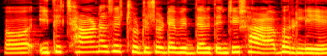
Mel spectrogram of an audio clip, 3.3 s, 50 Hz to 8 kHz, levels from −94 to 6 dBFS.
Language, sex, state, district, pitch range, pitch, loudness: Marathi, female, Maharashtra, Aurangabad, 235-270 Hz, 250 Hz, -14 LUFS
